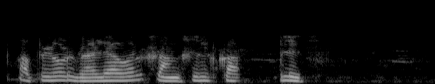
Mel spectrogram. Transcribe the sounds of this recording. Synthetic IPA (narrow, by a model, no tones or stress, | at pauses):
əploɽd͡zʱaljaʋəɾsãŋɡɕilka | pliːs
